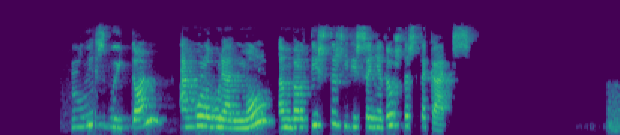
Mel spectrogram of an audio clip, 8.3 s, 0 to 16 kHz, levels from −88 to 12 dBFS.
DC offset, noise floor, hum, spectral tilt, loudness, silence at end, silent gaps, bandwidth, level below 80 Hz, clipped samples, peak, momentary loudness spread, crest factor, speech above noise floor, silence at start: under 0.1%; under -90 dBFS; none; -3.5 dB/octave; -16 LUFS; 0 s; 6.38-7.64 s; 8 kHz; -62 dBFS; under 0.1%; -2 dBFS; 12 LU; 16 dB; over 75 dB; 0.95 s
